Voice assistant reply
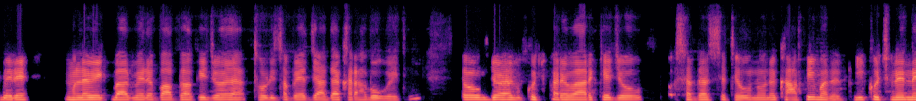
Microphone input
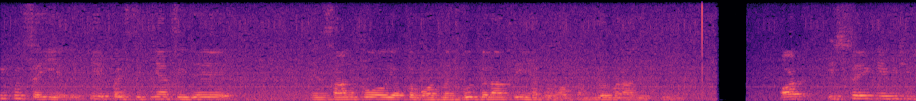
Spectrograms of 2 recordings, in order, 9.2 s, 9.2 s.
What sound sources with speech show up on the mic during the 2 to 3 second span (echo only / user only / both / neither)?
user only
